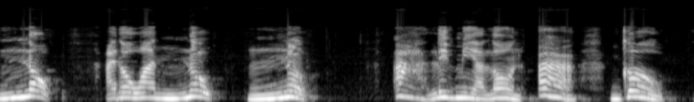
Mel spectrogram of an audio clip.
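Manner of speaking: put-on irritated delivery. A speaker demonstrates the energy behind refusing someone; acting annoyed. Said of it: "you'll be like".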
